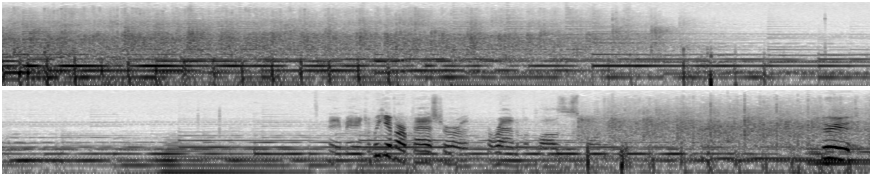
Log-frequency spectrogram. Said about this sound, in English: Come on and give the Lord one more hand clap of praise.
